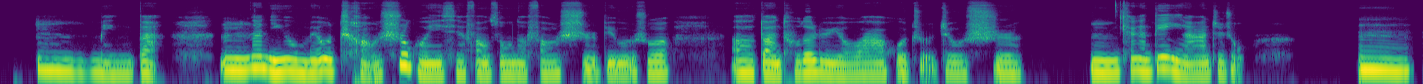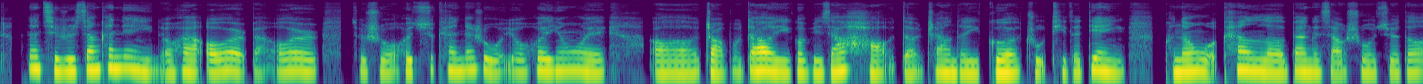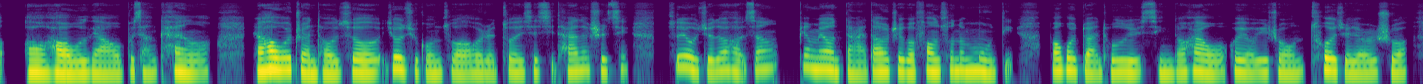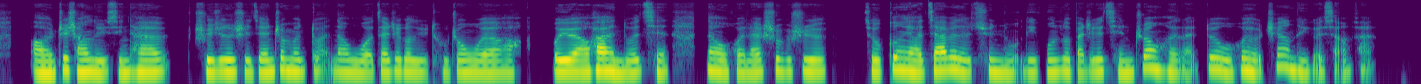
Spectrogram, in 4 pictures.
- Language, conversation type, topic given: Chinese, advice, 如何在忙碌中找回放鬆時間？
- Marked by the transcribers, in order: tapping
